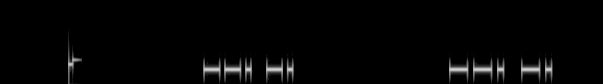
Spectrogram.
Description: Morse code, heard as a keyed tone, about 22 wpm, 700 Hz. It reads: GN GN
